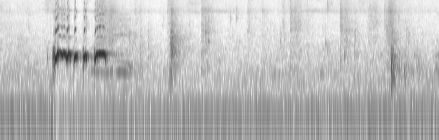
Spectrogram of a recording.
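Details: Zebra dove (perkutut) phrase: four quick, loud, slightly distorted coos early on, followed by several seconds of quiet rustling and faint clicks over a low hum.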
